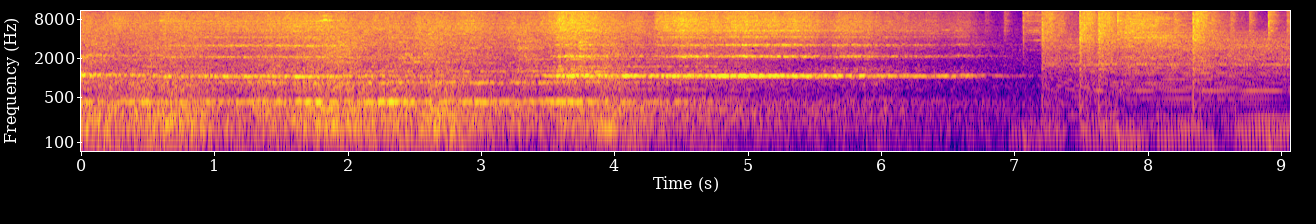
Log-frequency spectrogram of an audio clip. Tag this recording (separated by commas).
metro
